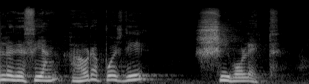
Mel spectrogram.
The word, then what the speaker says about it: Shibolet: Hay una diferencia en la pronunciación, Shibolet y Sibolet. Hay algunos idiomas, el inglés entre otros, en los que tienen esta diferencia entre shi y s.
